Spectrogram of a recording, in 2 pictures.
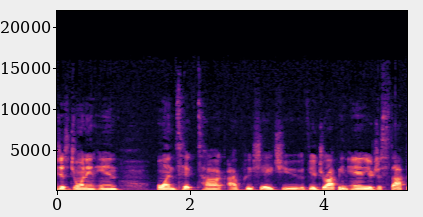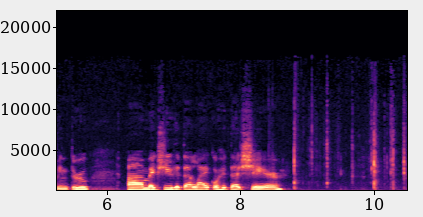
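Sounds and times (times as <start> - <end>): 
speech: 0.0 - 8.7
tarot cards shuffling: 8.8 - 10.4.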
